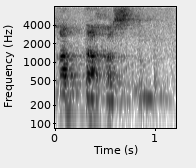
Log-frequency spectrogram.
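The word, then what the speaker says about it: أتخذتم: one with a fatha, the first alif is pronounced and it is pronounced as attakhastum.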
